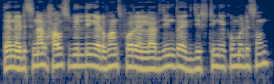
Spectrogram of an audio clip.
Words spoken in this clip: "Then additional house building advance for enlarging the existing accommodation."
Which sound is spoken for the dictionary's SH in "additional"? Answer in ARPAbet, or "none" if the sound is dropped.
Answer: S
